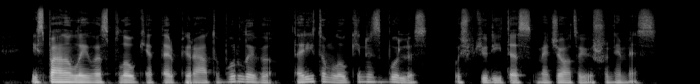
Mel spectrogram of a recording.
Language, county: Lithuanian, Klaipėda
